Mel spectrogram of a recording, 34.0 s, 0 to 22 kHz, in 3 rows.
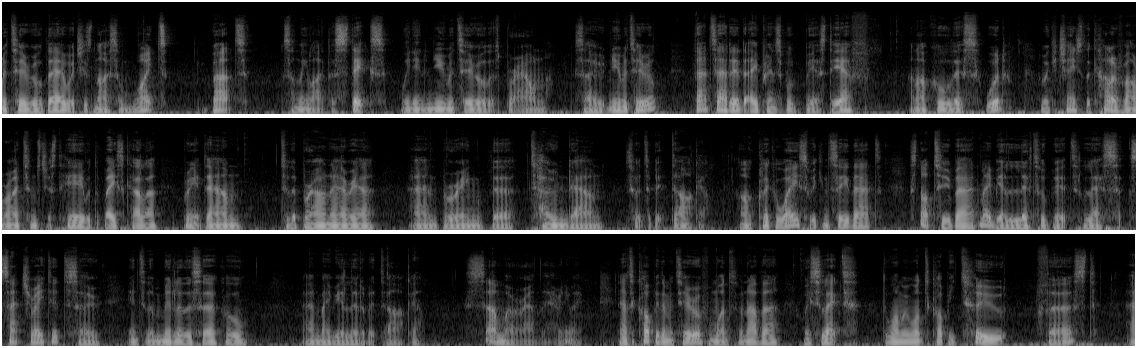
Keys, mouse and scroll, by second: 0.5 click, 1.4 click, 2.3 click, 6.1-9.4 drag, 9.4 o, 13.6 click, 18.5 click, 18.6-23.6 middle drag, 23.6 click, 30.6 click.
